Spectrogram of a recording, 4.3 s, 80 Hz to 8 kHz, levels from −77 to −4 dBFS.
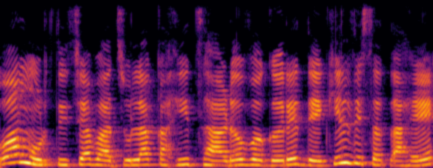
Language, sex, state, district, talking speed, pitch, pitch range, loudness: Marathi, female, Maharashtra, Dhule, 125 wpm, 250 Hz, 235-265 Hz, -14 LUFS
